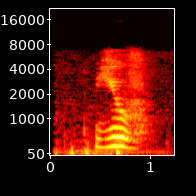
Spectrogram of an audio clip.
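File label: "йыв" Komi, female; audio dict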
